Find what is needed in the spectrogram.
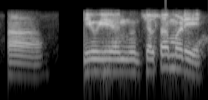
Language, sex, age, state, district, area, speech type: Kannada, male, 18-30, Karnataka, Kodagu, rural, conversation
